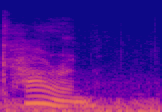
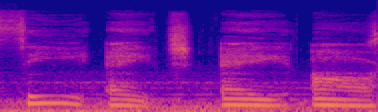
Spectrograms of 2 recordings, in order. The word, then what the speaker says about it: Charon: The name you heard wasn't Karen. It was C-H-A-R-O-N. C-H-A-R-O-N. As in Charon, the ferryman of the dead.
